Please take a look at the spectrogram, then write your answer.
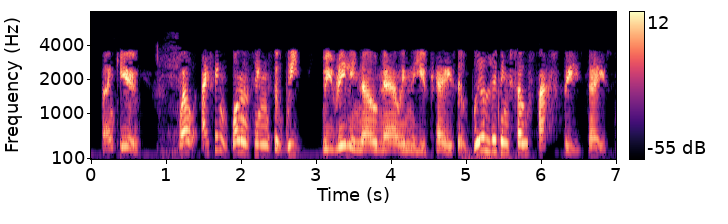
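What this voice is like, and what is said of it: British accent. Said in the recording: “Note the accent. He's British.”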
